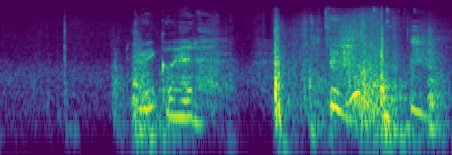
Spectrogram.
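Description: A man talks into a headset microphone.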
